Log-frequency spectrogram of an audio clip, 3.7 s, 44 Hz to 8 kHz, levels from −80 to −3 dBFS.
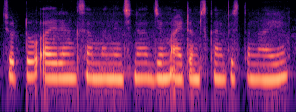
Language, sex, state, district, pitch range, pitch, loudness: Telugu, female, Telangana, Mahabubabad, 210-220 Hz, 215 Hz, -21 LUFS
